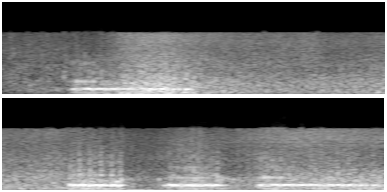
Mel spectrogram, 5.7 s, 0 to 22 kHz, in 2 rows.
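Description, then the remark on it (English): Deep, throaty bellows of elephant seals on Macquarie Island, arriving in August to breed, erupt in several loud bursts over a constant roar of surf. The calls come in a broken rhythm with short gaps between them. “Macquarie will soon be heaving with 60,000 elephant seals, but they won't have the beaches to themselves.”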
